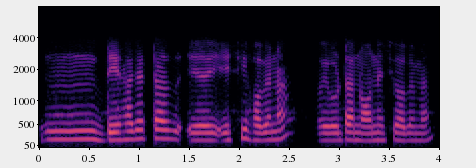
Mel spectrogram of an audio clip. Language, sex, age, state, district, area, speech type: Bengali, male, 18-30, West Bengal, Paschim Medinipur, rural, conversation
